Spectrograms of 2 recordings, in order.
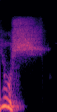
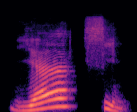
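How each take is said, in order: First: The letters are blended into one syllable. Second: Each letter is said separately by its name. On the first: The speaker calls it wrong. "ataupun yus" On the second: The speaker calls it right. "dia tidak bergabung sebutannya. Sebab itulah kita sebut Yasin"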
